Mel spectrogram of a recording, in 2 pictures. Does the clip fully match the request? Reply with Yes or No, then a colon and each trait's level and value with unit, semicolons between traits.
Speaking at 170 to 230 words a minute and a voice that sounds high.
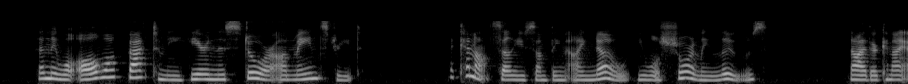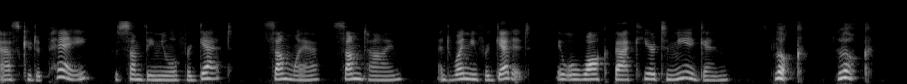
Yes: average, 185 wpm; high, 230 Hz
